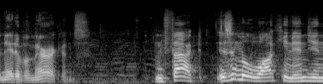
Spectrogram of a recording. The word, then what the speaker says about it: Milwaukee: Milwaukee.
